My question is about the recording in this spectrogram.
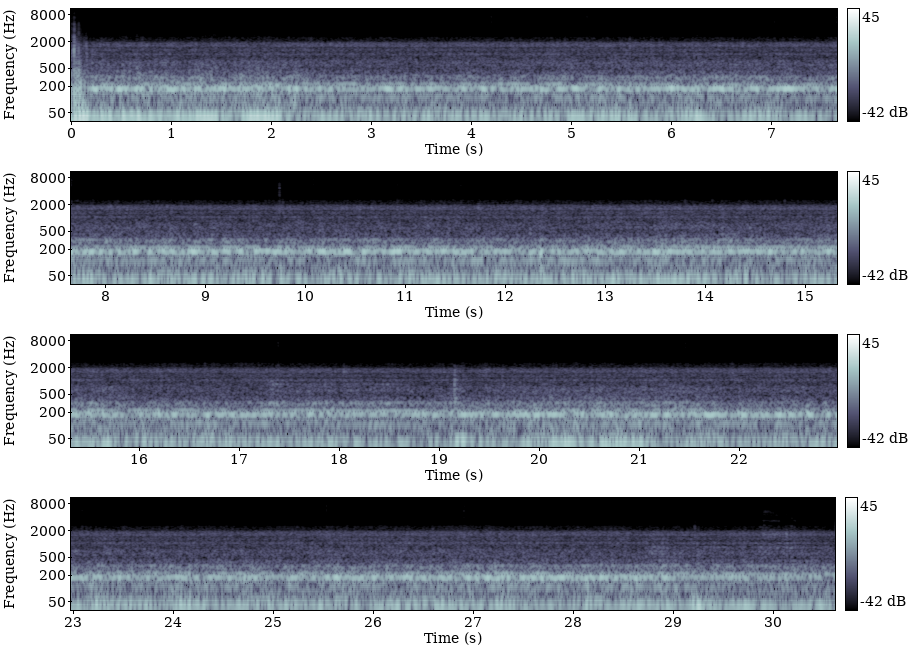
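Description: Steady, muffled rolling rumble of an e-bike in motion, heard from a camera on the bike: wind and tyre noise with a constant low hum under it.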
